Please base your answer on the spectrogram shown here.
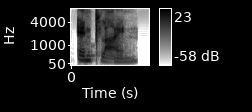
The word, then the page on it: incline: Indian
